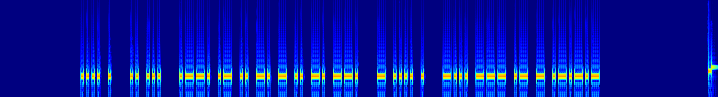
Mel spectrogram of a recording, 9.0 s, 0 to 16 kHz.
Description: Morse code, heard as a keyed tone, about 34 wpm, 700 Hz. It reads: HE IS PAINTING THE BOAT.
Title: Sentences from Top 1000 Words - Review Part 6 - 35wpm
